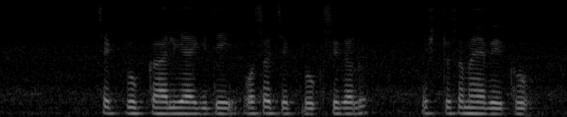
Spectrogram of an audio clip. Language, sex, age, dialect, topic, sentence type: Kannada, male, 18-24, Coastal/Dakshin, banking, question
